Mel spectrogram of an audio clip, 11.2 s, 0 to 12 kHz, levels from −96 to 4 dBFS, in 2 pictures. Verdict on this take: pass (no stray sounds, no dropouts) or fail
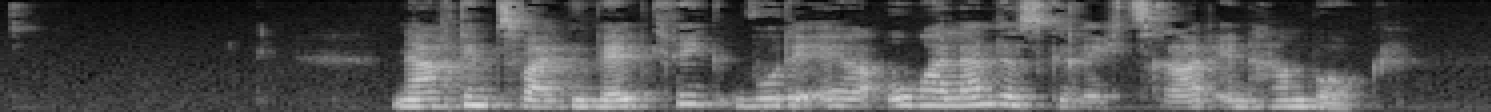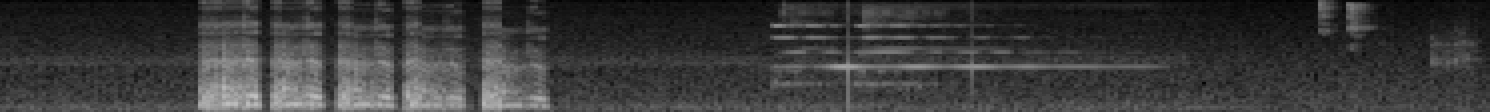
fail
